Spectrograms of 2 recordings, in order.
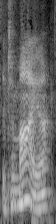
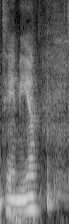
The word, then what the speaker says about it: Tamiya: going to say is i'm excited that it is tamiya said it right like seven times now i'm proud of myself because i've been flubbing it all day saying tamia i've been saying that for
